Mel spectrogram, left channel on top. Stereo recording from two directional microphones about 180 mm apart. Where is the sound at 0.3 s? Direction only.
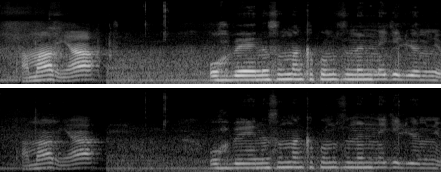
15° left (ahead or behind).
